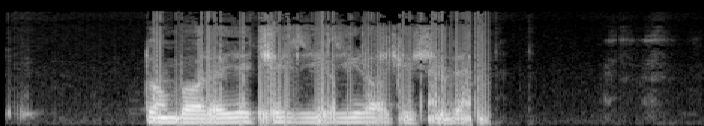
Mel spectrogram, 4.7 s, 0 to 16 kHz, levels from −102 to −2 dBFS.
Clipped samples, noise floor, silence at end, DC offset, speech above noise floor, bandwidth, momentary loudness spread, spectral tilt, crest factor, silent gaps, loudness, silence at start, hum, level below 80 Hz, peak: under 0.1%; -71 dBFS; 1.45 s; under 0.1%; 56 dB; 11.5 kHz; 12 LU; -7 dB/octave; 18 dB; none; -16 LUFS; 0.95 s; none; -46 dBFS; 0 dBFS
